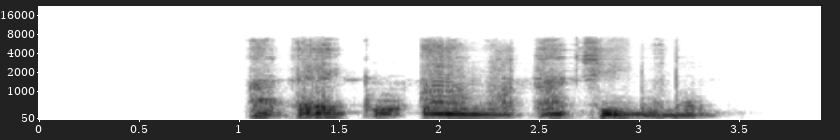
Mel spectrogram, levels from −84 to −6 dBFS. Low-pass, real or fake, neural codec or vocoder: 7.2 kHz; fake; codec, 44.1 kHz, 1.7 kbps, Pupu-Codec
